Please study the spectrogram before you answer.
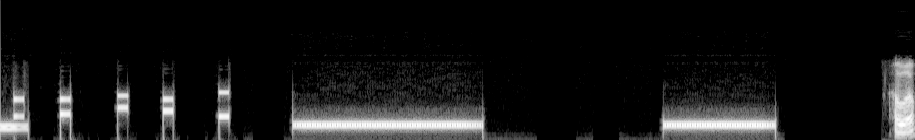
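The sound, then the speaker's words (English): Five quick touch-tone beeps as a telephone number is dialed, followed by two long, steady ringing tones separated by a pause, with a brief voice at the very end. “I'm going to dial Michael's number right now.”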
